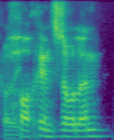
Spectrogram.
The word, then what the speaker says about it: Hohenzollern: He was awarded the House Order of Hohenzollern. – Hohenzollern. Yeah. – Okay. – Yeah, you're doing fine.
